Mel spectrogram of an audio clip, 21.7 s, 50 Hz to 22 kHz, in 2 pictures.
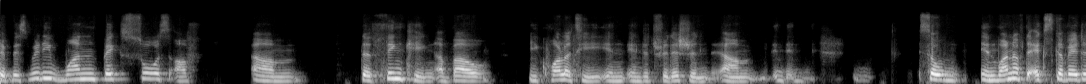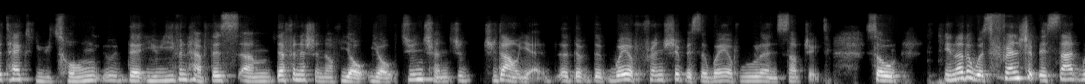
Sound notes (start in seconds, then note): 11.1 non-english; 14.4 non-english speech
